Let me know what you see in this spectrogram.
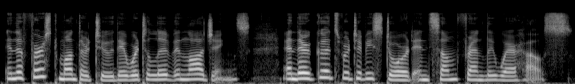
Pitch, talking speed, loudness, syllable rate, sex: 230 Hz, 240 wpm, -18 LUFS, 5.8 syllables/s, female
